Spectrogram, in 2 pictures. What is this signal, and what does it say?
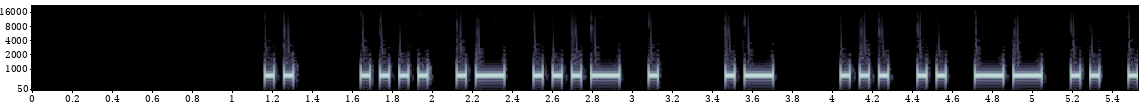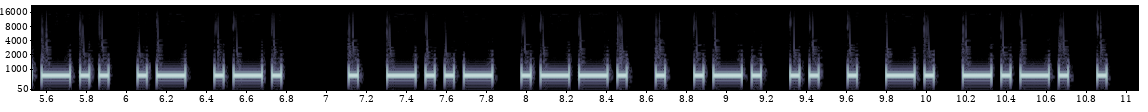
Morse code, heard as a keyed tone, about 25 wpm, 700 Hz. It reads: I HAVE A SIMILAR EXPERIENCE
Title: Sentences from Top 1000 Words - Review Part 5 - 25wpm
